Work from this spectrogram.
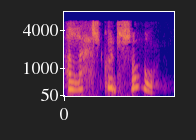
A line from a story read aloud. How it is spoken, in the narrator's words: Three or four wenches cried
